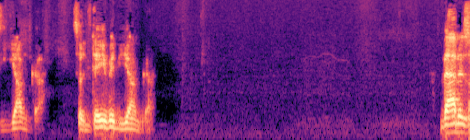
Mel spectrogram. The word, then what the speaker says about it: Junga: a hold of me my last name is spelled Ju nga and it's pronounced like the J is of why it's younger so David younger that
